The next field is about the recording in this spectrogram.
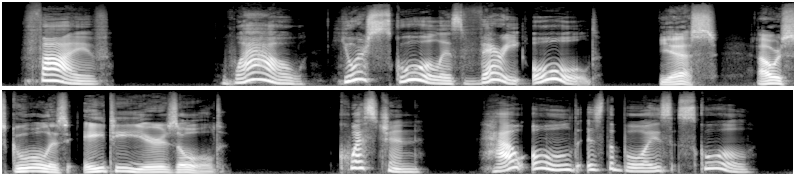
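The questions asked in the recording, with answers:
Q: How old is the boys' school?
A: 80 years old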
